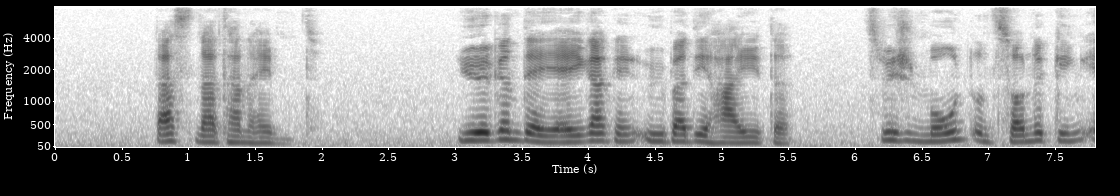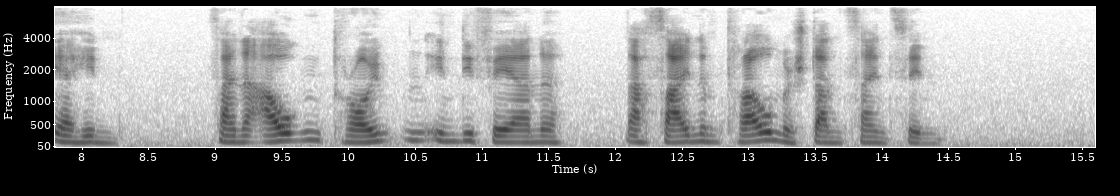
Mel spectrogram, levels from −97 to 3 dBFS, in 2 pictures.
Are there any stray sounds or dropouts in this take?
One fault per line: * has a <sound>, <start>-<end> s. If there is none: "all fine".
all fine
